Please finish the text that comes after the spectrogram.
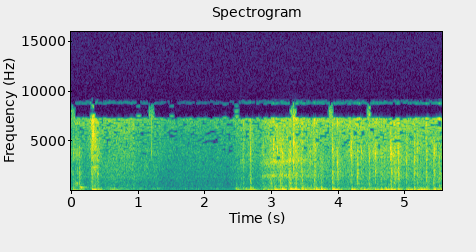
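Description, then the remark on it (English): A brief quiet gives way to a steady clatter of keyboard typing while someone checks in the Celebration Ale, rapid irregular key clicks continuing to the end over a low background hum, with no one talking. “It's weird, I hear you typing, but I don't see anything.”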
